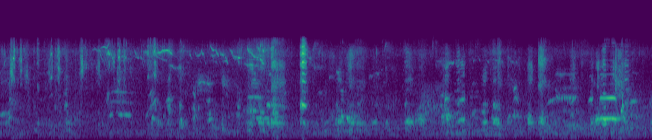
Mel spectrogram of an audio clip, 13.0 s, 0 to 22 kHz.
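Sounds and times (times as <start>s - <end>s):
waterbirds squawking: 0.1s - 6.4s.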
